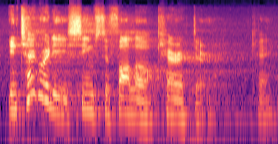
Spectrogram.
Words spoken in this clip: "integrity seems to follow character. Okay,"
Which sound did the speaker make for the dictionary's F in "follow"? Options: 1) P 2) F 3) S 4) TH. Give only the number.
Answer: 2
